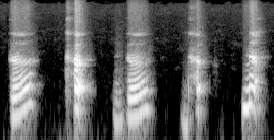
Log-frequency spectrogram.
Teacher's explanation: दंत वाले व्यंजन यानी दांत को टच होकर जो पढ़ी जाती है उसको दंत वाले व्यंजन कहते हैं। दंत का मतलब दांत है।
